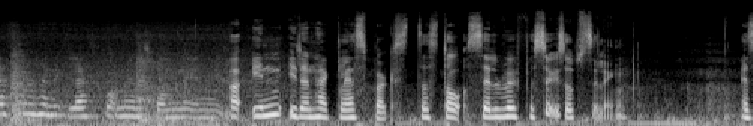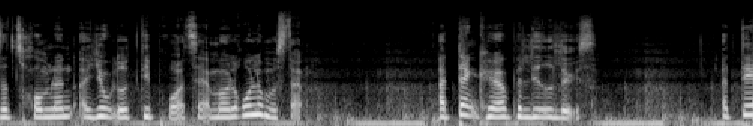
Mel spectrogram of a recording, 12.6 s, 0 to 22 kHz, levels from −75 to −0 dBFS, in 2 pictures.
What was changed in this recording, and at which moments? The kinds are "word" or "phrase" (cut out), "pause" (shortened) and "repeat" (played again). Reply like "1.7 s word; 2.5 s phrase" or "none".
none

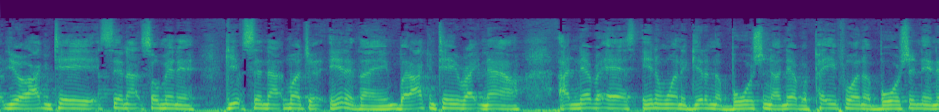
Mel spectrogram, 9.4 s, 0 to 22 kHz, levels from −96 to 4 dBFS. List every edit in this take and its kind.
1.0 s word; 2.4 s word; 2.8 s word

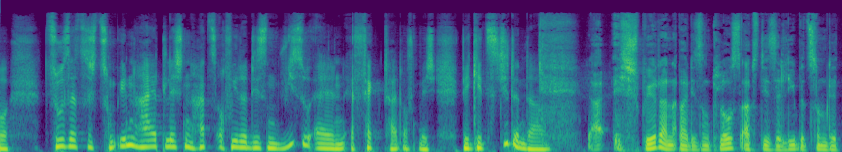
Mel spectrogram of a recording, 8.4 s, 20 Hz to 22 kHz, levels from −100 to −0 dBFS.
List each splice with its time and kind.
6.8 s word

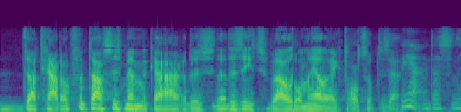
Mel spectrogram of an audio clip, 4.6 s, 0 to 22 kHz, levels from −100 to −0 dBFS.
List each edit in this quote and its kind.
2.1 s word; 2.9 s word

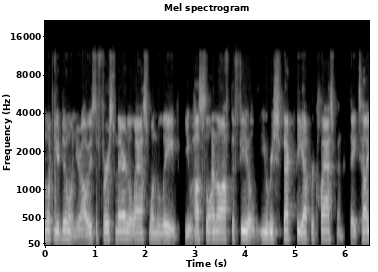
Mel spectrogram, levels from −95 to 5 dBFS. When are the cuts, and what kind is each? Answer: 1.4 s word; 2.7 s pause; 3.3 s word

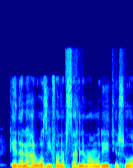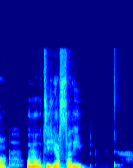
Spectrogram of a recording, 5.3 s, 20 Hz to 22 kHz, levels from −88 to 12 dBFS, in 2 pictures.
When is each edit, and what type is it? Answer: 1.5 s word; 3.8 s word

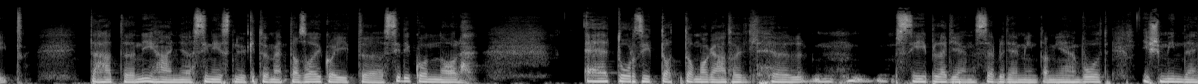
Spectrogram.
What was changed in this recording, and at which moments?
none

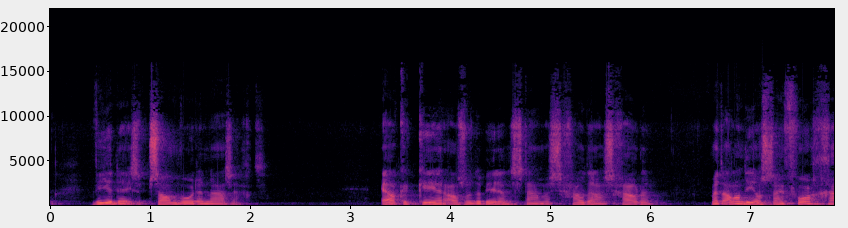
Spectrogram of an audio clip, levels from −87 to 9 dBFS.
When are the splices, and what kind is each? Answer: 4.3 s word

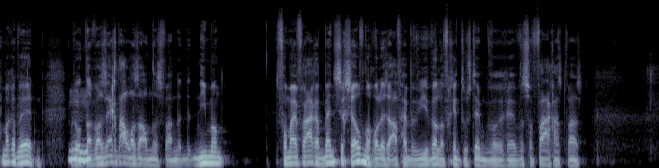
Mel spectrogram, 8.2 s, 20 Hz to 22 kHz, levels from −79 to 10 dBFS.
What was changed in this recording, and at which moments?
none

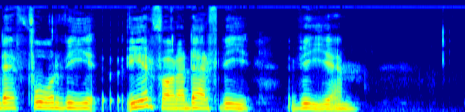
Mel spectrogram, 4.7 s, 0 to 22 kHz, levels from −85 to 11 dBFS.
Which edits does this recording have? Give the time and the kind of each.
2.2 s word; 2.6 s pause

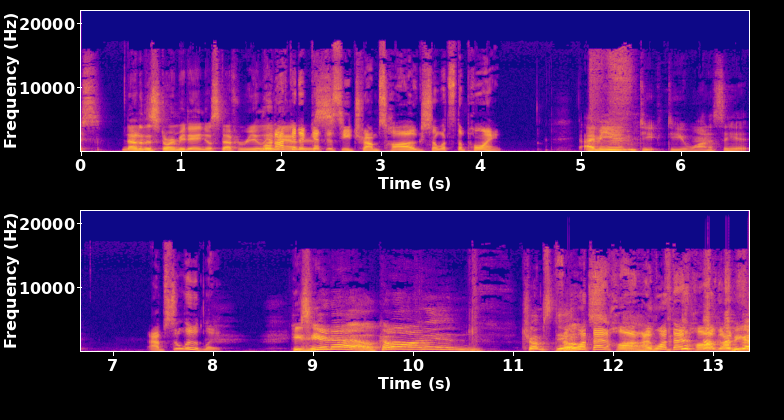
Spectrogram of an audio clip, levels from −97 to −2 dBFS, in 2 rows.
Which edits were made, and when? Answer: none

